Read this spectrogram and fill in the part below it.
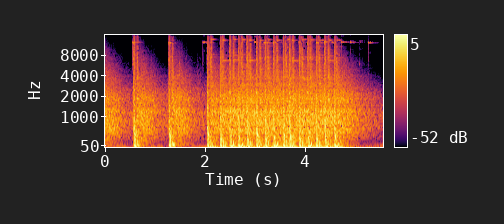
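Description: Gunfire in a Hot Dogs, Horseshoes & Hand Grenades VR range at hot dog targets: two loud single shots, then a rapid sustained burst of close, sharp reports.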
